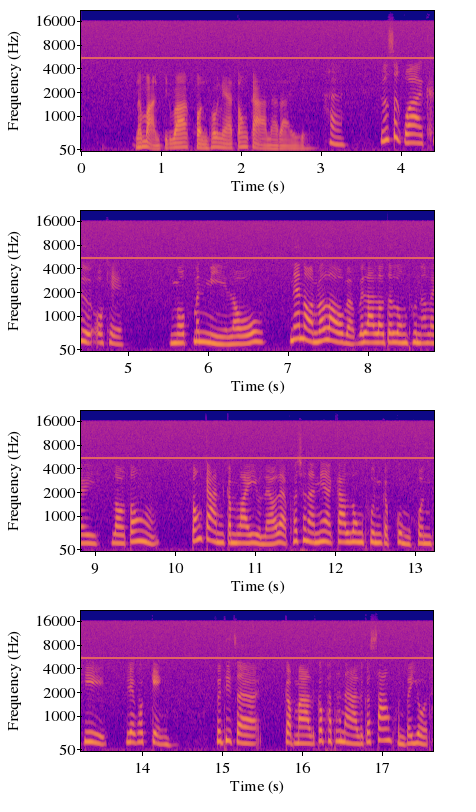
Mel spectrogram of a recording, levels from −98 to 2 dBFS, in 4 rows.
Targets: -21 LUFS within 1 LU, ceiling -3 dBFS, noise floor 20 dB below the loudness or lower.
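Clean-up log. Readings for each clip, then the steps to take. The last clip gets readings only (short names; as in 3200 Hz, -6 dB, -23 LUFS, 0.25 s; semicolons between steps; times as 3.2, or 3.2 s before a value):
steady tone 5500 Hz; tone level -31 dBFS; noise floor -33 dBFS; noise floor target -47 dBFS; loudness -27.0 LUFS; peak -12.5 dBFS; loudness target -21.0 LUFS
-> notch 5500 Hz, Q 30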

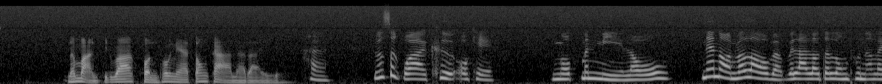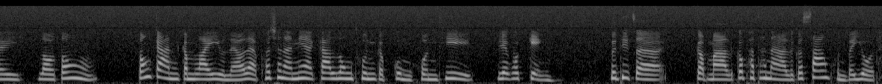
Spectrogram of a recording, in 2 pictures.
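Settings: steady tone none; noise floor -42 dBFS; noise floor target -50 dBFS
-> noise print and reduce 8 dB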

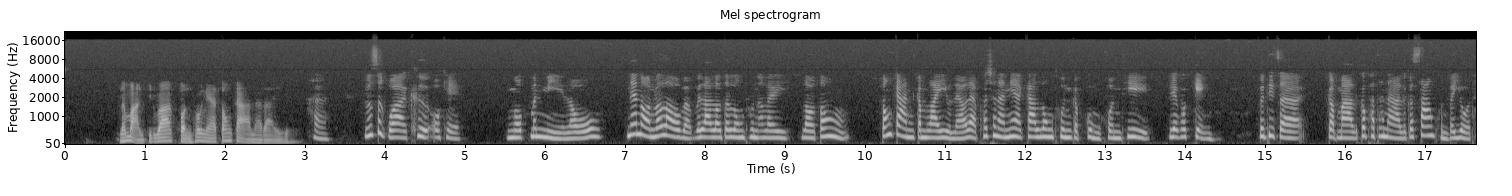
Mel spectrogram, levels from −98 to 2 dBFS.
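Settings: noise floor -50 dBFS; loudness -30.0 LUFS; peak -14.0 dBFS; loudness target -21.0 LUFS
-> gain +9 dB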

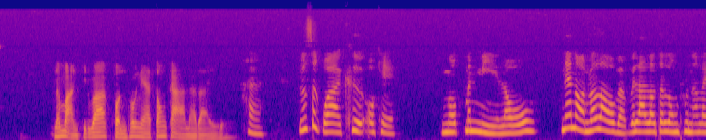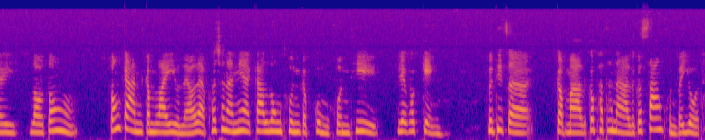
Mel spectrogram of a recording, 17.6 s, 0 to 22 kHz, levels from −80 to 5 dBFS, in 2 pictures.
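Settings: loudness -21.0 LUFS; peak -5.0 dBFS; noise floor -41 dBFS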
